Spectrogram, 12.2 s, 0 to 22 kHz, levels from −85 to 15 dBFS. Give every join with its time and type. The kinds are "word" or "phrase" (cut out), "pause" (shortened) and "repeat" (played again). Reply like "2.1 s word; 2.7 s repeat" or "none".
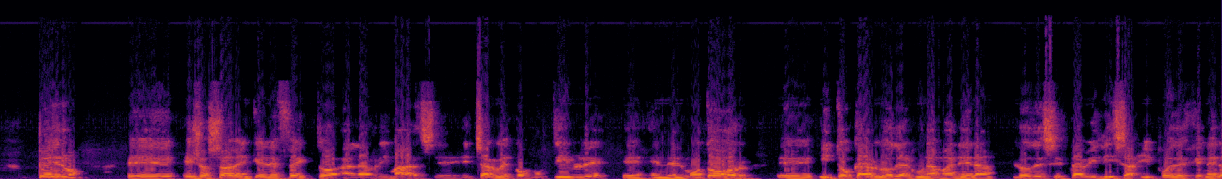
6.1 s pause

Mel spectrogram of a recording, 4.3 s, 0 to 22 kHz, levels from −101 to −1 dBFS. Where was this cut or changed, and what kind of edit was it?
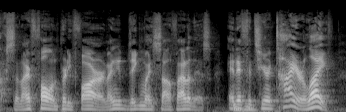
2.7 s pause

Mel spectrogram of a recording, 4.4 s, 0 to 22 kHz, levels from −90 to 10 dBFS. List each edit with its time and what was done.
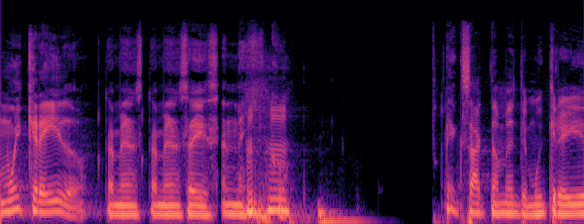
1.0 s repeat; 1.6 s word

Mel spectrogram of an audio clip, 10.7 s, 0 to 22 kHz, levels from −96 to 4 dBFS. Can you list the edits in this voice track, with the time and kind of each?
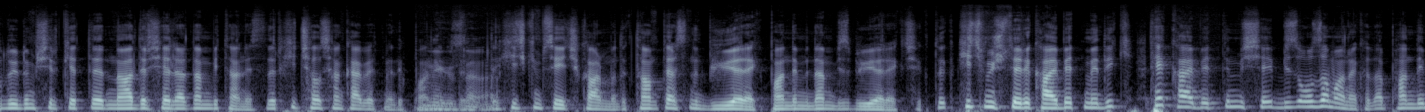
none

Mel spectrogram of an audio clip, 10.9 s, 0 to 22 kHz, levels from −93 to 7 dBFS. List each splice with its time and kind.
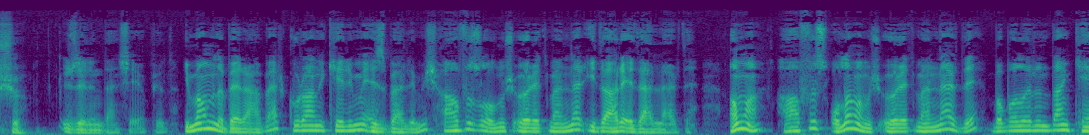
1.8 s pause; 7.7 s pause

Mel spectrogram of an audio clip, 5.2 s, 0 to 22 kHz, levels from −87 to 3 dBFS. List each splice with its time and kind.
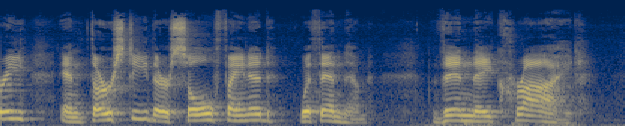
none

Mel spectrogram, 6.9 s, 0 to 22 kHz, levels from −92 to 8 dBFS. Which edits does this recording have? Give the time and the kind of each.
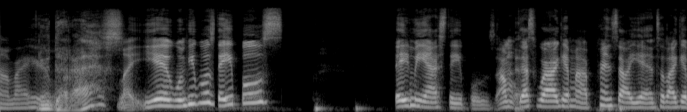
2.1 s phrase; 4.1 s word; 5.1 s word

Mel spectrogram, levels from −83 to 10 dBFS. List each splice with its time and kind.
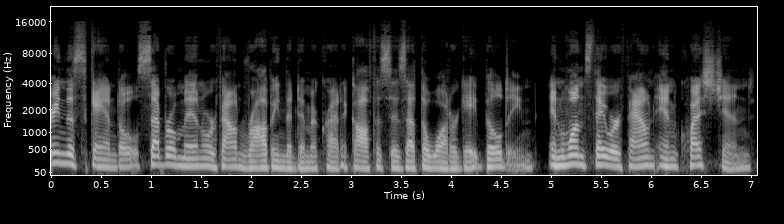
4.9 s pause; 6.0 s word

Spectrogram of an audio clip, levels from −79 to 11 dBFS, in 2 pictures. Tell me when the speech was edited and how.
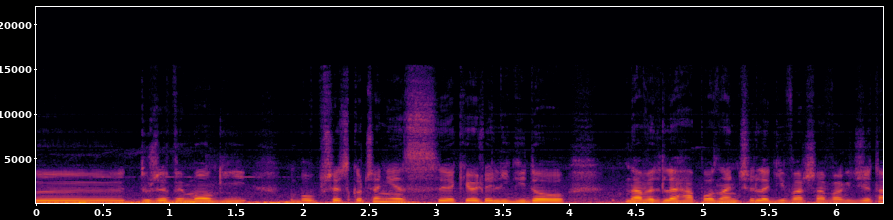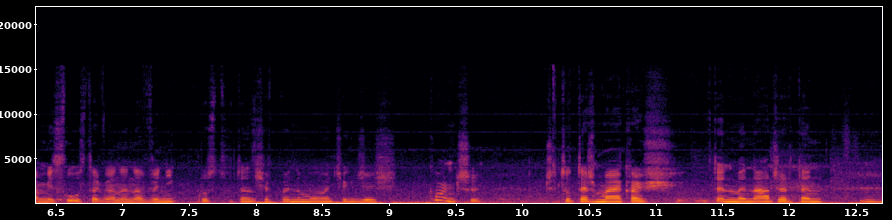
3.4 s phrase; 6.6 s word; 8.0 s word; 11.4 s word

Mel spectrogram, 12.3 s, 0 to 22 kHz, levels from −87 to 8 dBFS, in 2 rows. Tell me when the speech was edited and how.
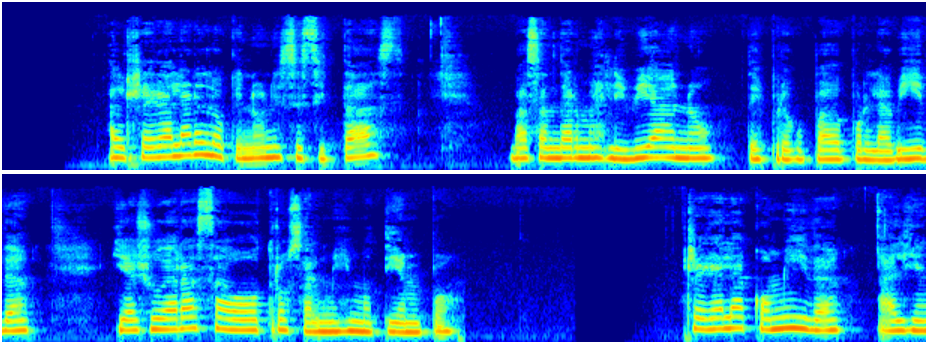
none

